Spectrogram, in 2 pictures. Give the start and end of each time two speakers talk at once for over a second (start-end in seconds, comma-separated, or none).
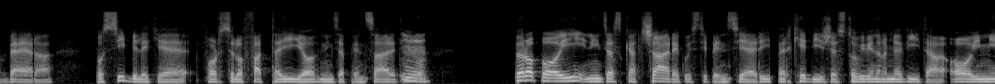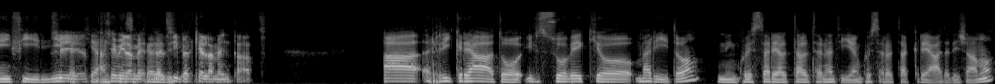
10.4-12.2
